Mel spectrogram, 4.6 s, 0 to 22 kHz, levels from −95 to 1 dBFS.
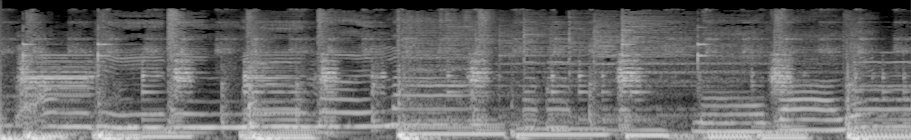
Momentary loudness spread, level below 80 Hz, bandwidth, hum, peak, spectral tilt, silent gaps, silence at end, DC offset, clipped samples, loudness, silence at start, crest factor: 5 LU; -24 dBFS; 17 kHz; none; -4 dBFS; -5 dB/octave; none; 0 s; under 0.1%; under 0.1%; -20 LUFS; 0 s; 14 dB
